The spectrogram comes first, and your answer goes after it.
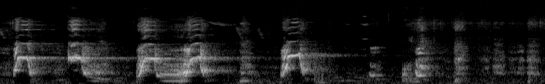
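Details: Young Šarplaninac called Bitzer, aged six months, barks loudly and repeatedly, about five ringing barks close together, then softer yips fading into background noise.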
